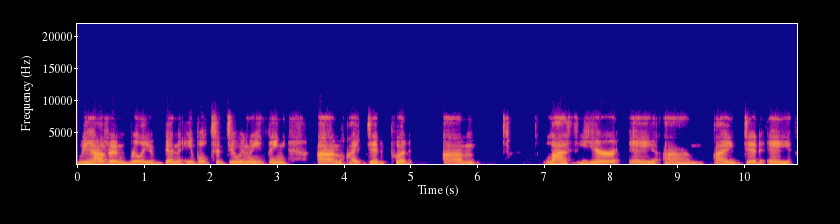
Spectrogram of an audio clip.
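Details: Woman who had a stroke at age 38 in September 2018 affecting her right side, about 3 years post-stroke; aphasia after stroke.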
